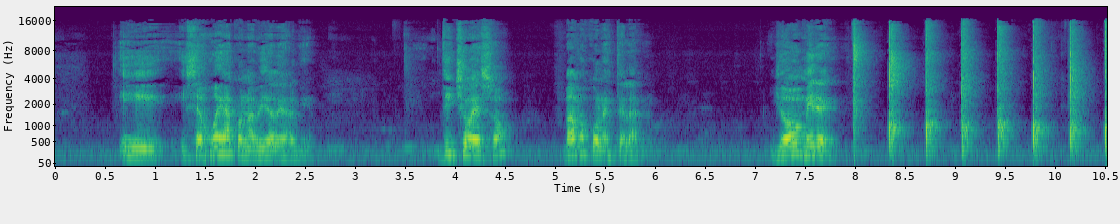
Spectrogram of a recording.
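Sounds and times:
faint low hum: 0.0s - 10.5s
speech: 0.6s - 2.7s, 3.9s - 6.0s, 7.2s - 7.9s
person clapping hands: 8.0s - 10.5s.

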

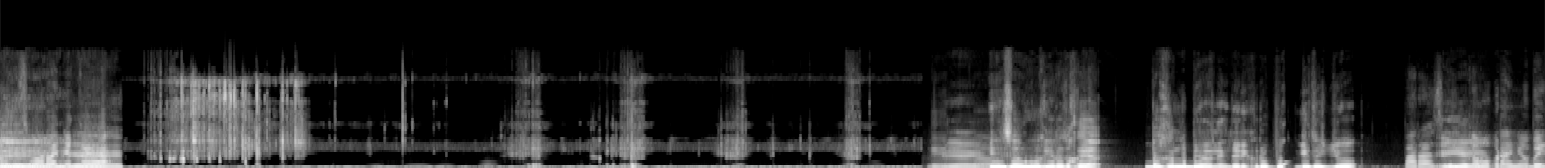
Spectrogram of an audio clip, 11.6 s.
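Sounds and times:
steady low hum: 0.0s - 9.4s
speech: 0.1s - 1.0s, 7.0s - 11.5s
crunchy eating: 0.9s - 6.8s.

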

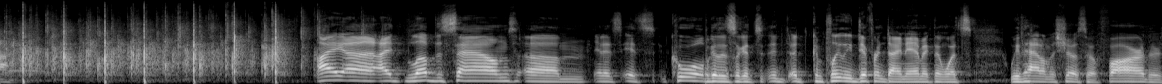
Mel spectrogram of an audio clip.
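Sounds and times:
audience applause for a band: 0.0s - 3.4s
speech: 3.2s - 11.6s.

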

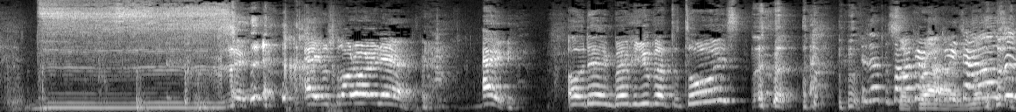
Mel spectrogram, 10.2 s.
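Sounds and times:
voice imitating an electric razor starting up to shave a head: 0.3s - 2.5s
speech: 3.1s - 10.1s.

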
